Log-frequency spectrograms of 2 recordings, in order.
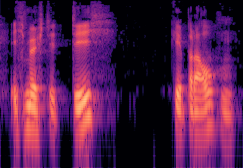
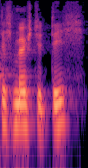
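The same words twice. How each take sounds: First: "Ich möchte dich" drawn out very slowly, weight on "dich"; slow down and land on "dich"; slow stress on dich. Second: Said in the usual way. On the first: Shown as a demonstration. God speaking to the listener, "dich" stretched slowly and stressed.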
